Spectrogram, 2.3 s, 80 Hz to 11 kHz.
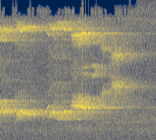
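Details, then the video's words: Common blackbird, a resident bird of a residential street, singing at 4:15 in the morning on 21 March 2010 after returning for spring; a warbled, fluting phrase sliding up and down, then a thin high twittering tail. "MERLO CON L'INSONNIA"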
